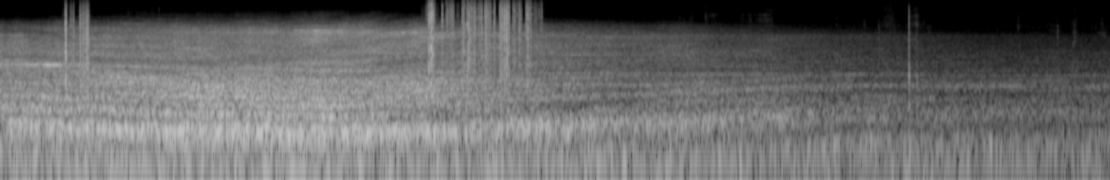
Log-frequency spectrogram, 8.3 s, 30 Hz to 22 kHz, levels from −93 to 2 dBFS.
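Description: A recording of sounds carries two bursts of cable scratch noise, a dense, uneven scratching roughly as loud as the sound itself, from 0.47 to 0.70 s and again from 3.15 to 4.07 s, most likely from a worn cable or connector being moved.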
